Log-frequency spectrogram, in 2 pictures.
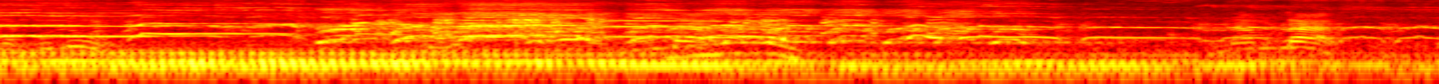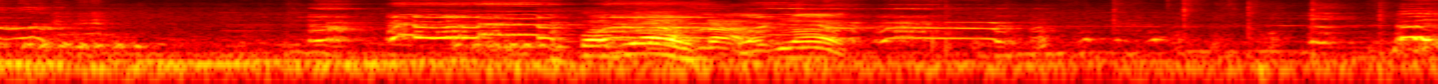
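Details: Balenggek chickens competing in a crowing contest, landiak class, on a Sunday at Ampang Kualo, Solok city. Many rapid arched crow notes repeat in stepped series from overlapping roosters, over low hum and voices, fading toward the end.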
